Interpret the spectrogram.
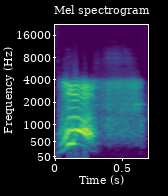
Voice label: cheer, fem; player vo; Counter Strike Model Pack; CS:GO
